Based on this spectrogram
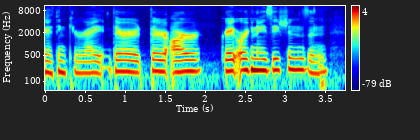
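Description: Her intonation monotone and flat, a woman with an American accent talks at a moderate pace. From Minnesota, US. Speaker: artist and illustrator. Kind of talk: interview.

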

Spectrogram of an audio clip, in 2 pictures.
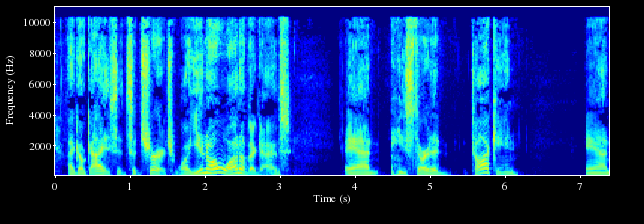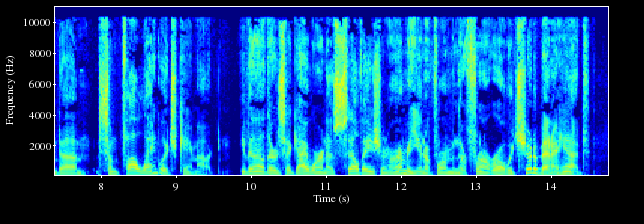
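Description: In an unremarkable speaking voice, a man with fairly high pitch and lively intonation speaks at a moderate pace over a quiet background. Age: 60s. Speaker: radio co-host. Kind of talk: casual chat. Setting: studio.

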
